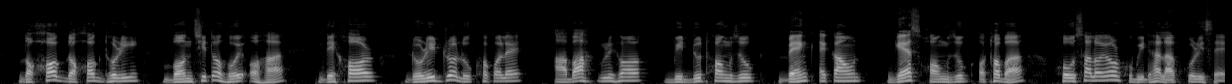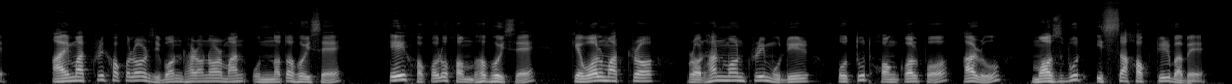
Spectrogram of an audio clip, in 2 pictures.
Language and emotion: Assamese, neutral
